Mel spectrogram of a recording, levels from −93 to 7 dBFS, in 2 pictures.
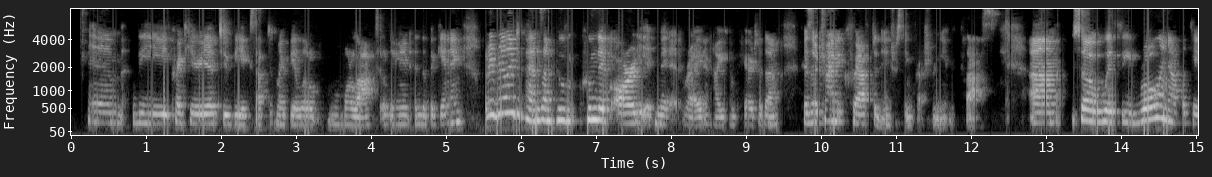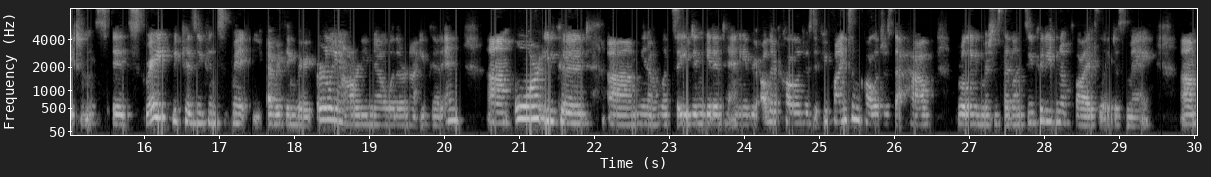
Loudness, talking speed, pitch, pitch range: -25 LUFS, 215 wpm, 185 Hz, 170-220 Hz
